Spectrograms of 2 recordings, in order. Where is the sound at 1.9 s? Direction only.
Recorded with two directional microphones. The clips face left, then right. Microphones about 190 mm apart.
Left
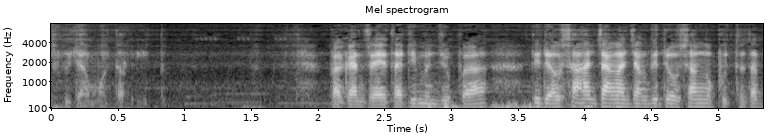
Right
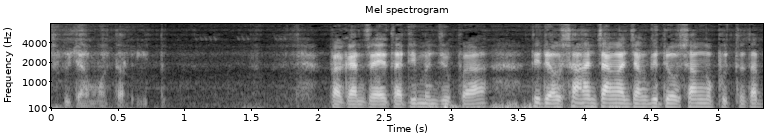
15° right (ahead or behind).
